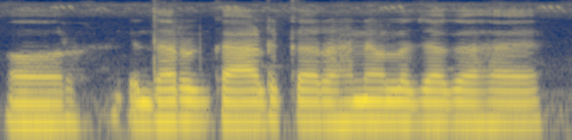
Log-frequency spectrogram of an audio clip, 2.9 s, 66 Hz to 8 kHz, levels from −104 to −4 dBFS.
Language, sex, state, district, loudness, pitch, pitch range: Hindi, male, Jharkhand, Palamu, -17 LUFS, 120 Hz, 120-125 Hz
